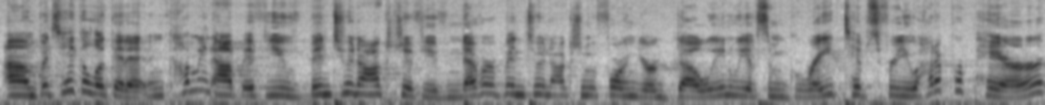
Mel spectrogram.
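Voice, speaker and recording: Noticeable background noise runs behind a woman with a high pitch. She talks at a very fast pace with lively intonation. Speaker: TV reporter. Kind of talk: TV news interview.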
